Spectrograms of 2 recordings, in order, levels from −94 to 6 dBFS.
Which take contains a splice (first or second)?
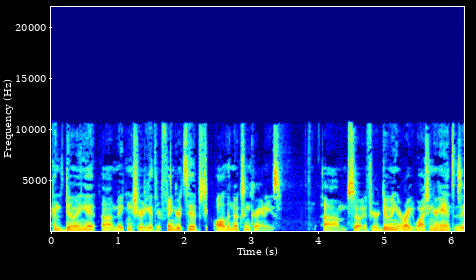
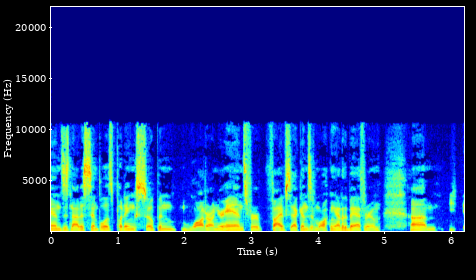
first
